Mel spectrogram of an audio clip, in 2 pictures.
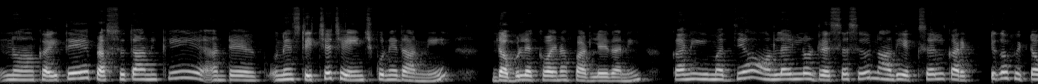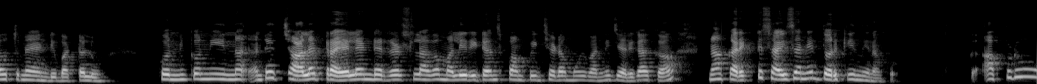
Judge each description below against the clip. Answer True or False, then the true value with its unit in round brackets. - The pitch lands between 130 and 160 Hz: False (215 Hz)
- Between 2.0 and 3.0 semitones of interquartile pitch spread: True (2.7 semitones)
